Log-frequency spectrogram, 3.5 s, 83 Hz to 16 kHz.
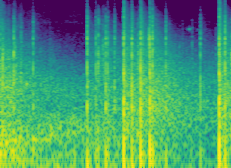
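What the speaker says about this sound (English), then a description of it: "Not sure what the 76 is shooting at." A 76 gun firing during a battle in the war game Gates of Hell: Ostfront: sharp cracks at irregular intervals, a few louder shots standing out over distant crackling battle noise, with no talking.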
